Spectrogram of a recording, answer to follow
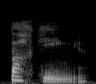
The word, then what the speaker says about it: parking: So I know it's coming from English, but still you should pronounce it the French way. Parking.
